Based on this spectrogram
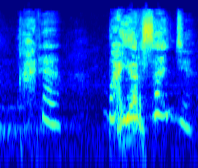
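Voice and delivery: soft, high mimicked wife voice; imitated wife. Wife answers husband about paying, high soft imitation. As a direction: mimic her in a small high voice.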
